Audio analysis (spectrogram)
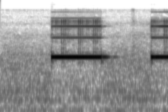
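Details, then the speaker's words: LG front-load washing machine PCB on the bench: two long high-pitched beeps about half a second each, a second apart, over quiet room hum, showing TE and PE error codes because the pressure sensor is disconnected. "तो यहाँ पे TE का और PE दोनों का यहाँ पे error आ रहा है। तो यहाँ पे जो एरर आ रहा है उसका पीछे का कारण ये है कि प्रेशर सेंसर का मैंने कनेक्शन"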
